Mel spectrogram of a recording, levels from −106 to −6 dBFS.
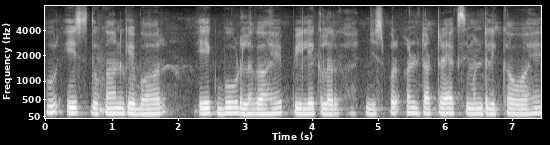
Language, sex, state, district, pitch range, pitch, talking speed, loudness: Hindi, male, Uttar Pradesh, Saharanpur, 130-145 Hz, 135 Hz, 155 wpm, -15 LUFS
